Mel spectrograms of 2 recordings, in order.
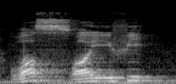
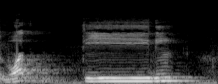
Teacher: یا لین کو کھینچا نہیں جاتا، یا مدہ کی طرح اس کو بالکل بھی کھینچنا نہیں ہے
